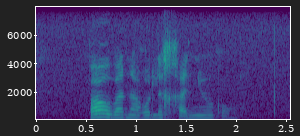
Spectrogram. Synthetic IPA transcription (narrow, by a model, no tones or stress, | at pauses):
b̥aʊbanaɣʊlɪk͡xʰaɲʊːrɔ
